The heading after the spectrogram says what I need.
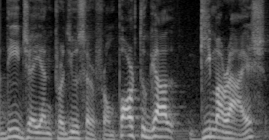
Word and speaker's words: Guimarães: In this episode, a DJ and producer from Portugal, Guimarães, right? Guimarães. Is the right pronunciation?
